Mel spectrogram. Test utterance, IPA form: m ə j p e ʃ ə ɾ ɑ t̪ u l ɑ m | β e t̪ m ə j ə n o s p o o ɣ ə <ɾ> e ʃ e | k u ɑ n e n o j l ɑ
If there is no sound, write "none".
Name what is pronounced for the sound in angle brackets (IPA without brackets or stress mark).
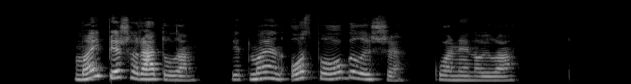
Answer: l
